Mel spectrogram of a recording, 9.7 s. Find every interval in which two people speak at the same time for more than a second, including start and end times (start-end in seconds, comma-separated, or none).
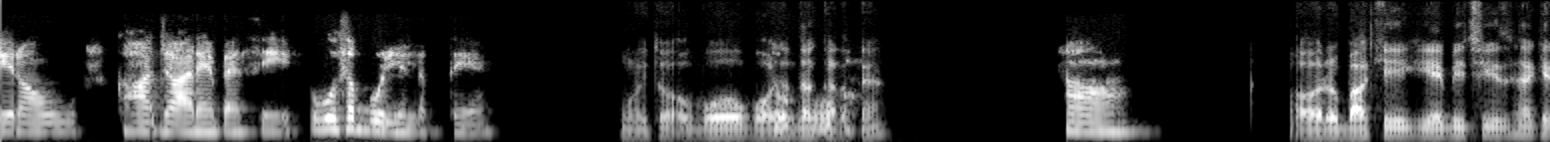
none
